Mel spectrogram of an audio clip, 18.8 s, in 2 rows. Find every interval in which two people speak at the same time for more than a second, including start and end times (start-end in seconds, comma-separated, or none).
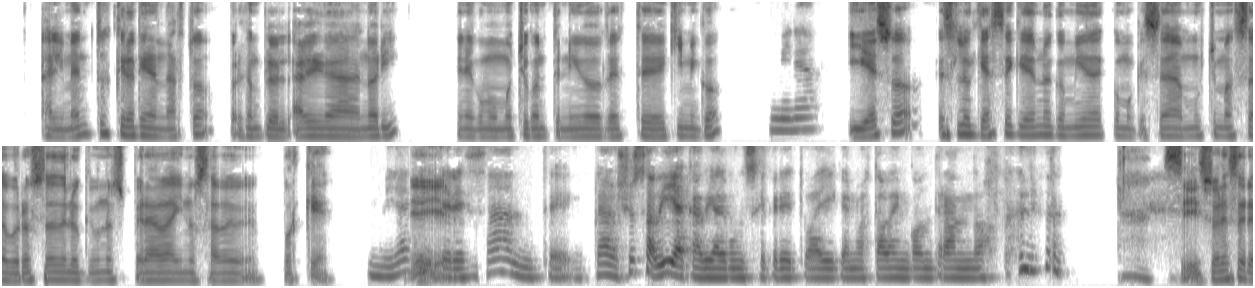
none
